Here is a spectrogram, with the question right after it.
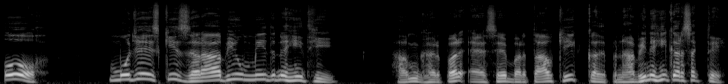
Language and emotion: Hindi, surprised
